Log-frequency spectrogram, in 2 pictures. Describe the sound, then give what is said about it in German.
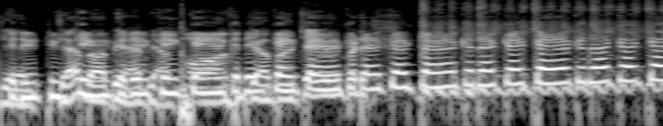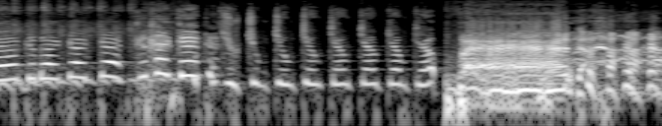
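A voice imitates the foghorn blast heard after the build-up and drop in music, a long, wavering, droning bleat-like blare held for several seconds with shifting pitch, ending in a brief noisy burst. “Immer das Nebelhorn.”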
